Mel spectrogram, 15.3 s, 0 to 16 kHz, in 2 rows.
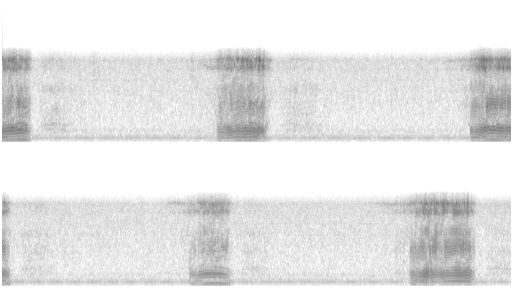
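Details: Snoring: rattling snores at regular intervals, five in fifteen seconds (about 20 breaths a minute), over a steady low room hum.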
